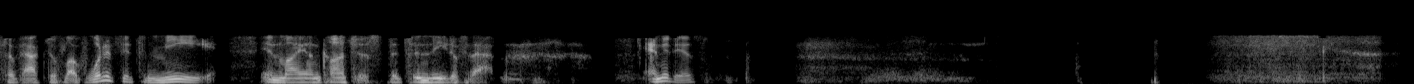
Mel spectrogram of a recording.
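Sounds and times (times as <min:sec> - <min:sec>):
speech: 0:00.1 - 0:05.5, 0:06.4 - 0:07.2
slow breathing: 0:02.3 - 0:02.6, 0:05.0 - 0:06.4, 0:07.9 - 0:09.9, 0:12.0 - 0:14.1.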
